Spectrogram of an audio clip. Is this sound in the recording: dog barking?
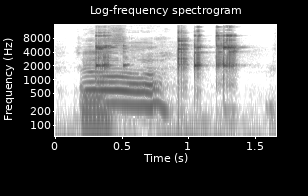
no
